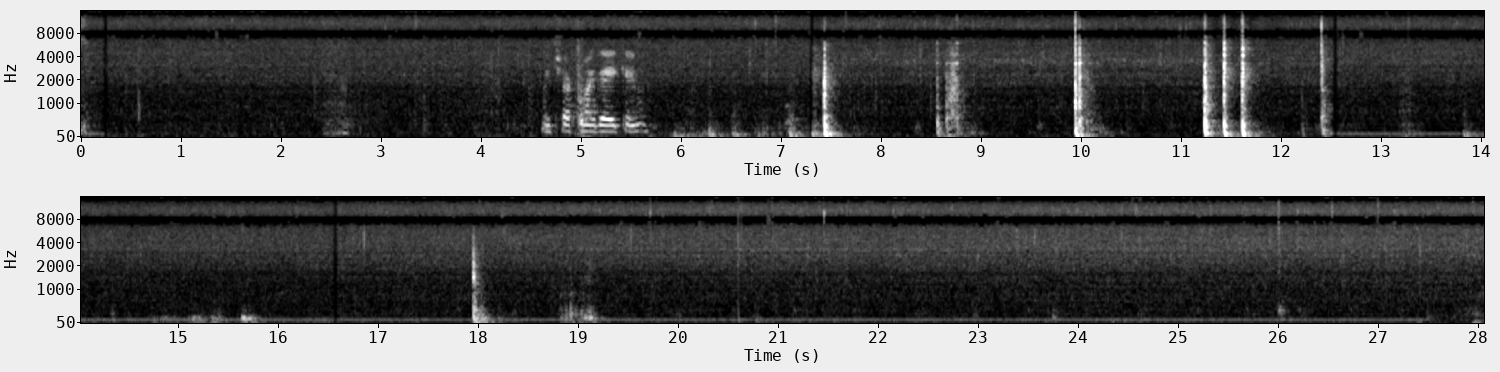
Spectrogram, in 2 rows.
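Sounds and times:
potatoes sizzling in a pan: 0.0s - 28.0s
knife striking cutting board: 10.0s - 10.2s.

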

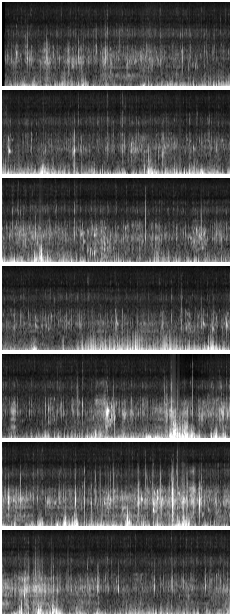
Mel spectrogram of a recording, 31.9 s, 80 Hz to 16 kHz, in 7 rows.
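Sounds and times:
muffled underwater sea water rumble: 0.1s - 31.9s
underwater knocks and thumps: 0.1s - 31.9s.

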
